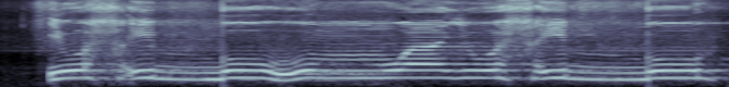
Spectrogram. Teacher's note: Mim sukun bertemu waw, idhar safawi. Mim sukun dibaca jelas tanpa mendengung.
